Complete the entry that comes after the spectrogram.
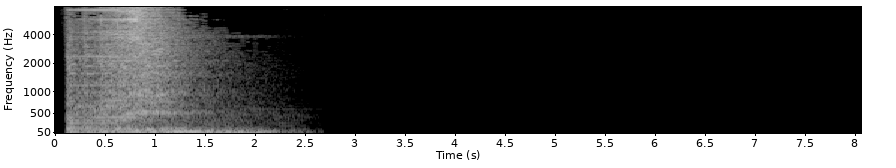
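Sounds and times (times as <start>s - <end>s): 
scary sound: 0.0s - 2.7s.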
